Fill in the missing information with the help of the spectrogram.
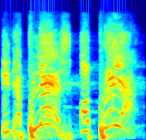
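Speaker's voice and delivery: loud, rising sermon delivery with hammered phrases; preaching at full force. Acted. Pastor urging the church to pray, preaching loudly. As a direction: drive it home to the congregation.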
